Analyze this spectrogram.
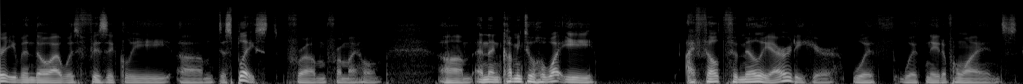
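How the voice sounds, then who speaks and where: A man in his forties from Iran and upstate New York, telling his story conversationally as a radio guest, reflective and pausing to choose his words. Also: fairly low pitch, a little mellow, no echo, studio quality. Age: 40s. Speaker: interview guest, hip hop artist.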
